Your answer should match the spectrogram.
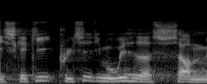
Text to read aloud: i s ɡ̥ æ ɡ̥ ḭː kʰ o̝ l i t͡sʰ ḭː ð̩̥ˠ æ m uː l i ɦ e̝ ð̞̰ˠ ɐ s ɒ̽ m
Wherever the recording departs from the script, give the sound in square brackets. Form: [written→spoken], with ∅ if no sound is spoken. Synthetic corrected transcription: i s ɡ̥ æ ɡ̥ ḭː [kʰ→pʰ] o̝ l i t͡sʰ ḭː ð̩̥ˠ [æ→i] m uː l i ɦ e̝ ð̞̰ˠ ɐ s ɒ̽ m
